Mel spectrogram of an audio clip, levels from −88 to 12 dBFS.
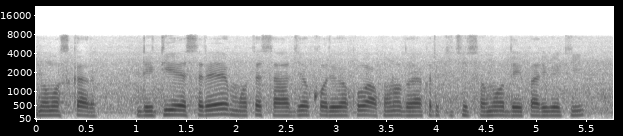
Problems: constant background noise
